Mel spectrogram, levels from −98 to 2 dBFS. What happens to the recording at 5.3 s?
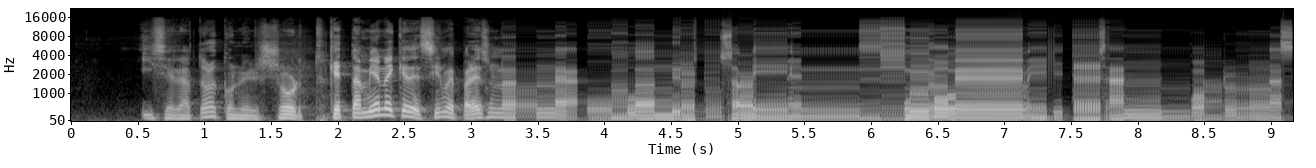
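At 5.3 s the speech is in the middle of robotic sound from repeated short buffers, running from 3.25 to 9.15 s. The sound is a rigid, metallic 50 Hz buzz that loosely tracks the speech. It is likely caused by audio arriving too seldom, so the software loops a 20 ms fragment for most of that span while the real audio is dropped.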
